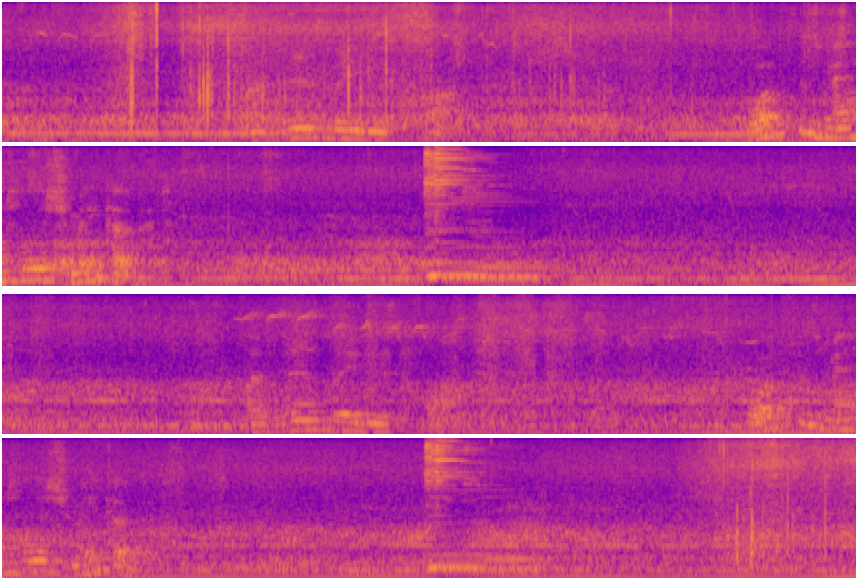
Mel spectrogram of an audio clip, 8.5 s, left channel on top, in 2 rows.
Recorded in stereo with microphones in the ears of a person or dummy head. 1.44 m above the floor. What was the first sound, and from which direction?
A man speaking, 5° left (ahead or behind).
